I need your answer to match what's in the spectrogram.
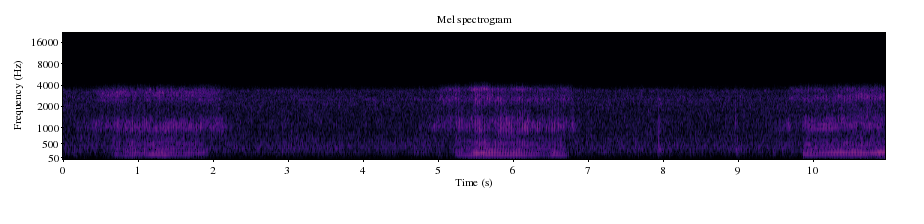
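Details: Adult man who passed out asleep at a friend's, snoring like a chainsaw: three loud, rough, rattling snores on the in-breath about 5 seconds apart, quiet breathing between; snoring.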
